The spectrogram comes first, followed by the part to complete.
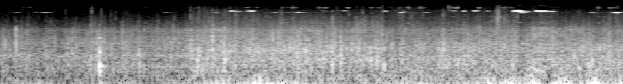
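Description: Fat tyres of an off-road wheelchair built from two e-bikes rolling over a gravel trail, a steady noisy hiss, with a single click about a second in and a low rumble from about two seconds in.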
